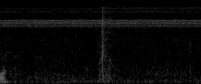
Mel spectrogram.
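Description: Steady high-pitched chorus of insects, with a single faint click about a second in.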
